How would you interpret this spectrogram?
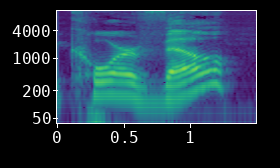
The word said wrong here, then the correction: Colville: Is it Colville? – Colville. Yeah. Thanks.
